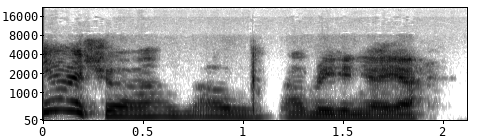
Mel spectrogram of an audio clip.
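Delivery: ordinary delivery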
